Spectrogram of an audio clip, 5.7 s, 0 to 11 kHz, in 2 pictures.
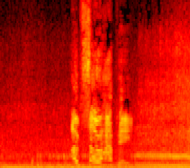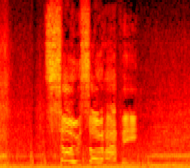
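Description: Remapped Abarth 124 Spider engine pulling hard in third gear, a steady loud drone under the whole stretch while someone talks excitedly over it.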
